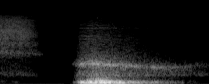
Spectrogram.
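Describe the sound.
A deep breath taken during a posture and confidence exercise: a short, soft, hissy inhale, a brief pause, then a longer, louder, breathy exhale that gradually fades away, with no talking.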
